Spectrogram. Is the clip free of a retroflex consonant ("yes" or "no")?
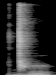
yes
